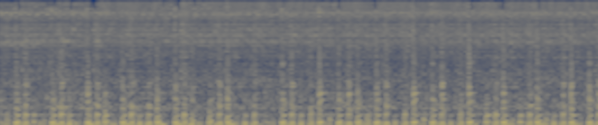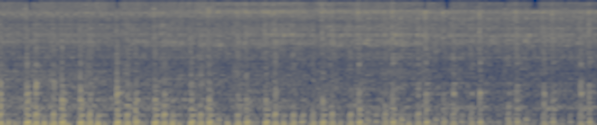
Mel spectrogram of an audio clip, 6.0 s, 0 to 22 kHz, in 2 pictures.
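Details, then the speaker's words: 1963 Honda CA95 Benly (Baby Dream) barn-find motorcycle with original parts, running after sitting with oil; deep, steady thumping like thunder, even pulses with no knocks or rattles, no oil leaks, healthy. "Wow, what a cool sound. Like a thunder"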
